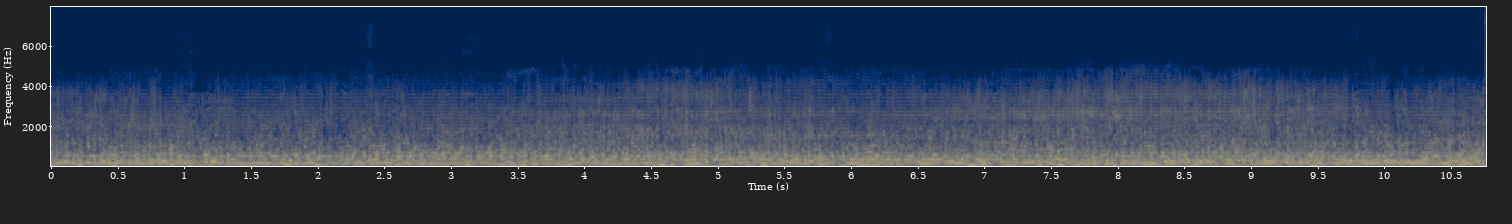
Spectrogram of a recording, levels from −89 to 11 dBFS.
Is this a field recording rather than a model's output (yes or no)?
no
